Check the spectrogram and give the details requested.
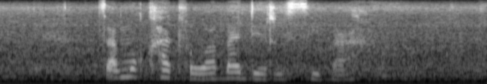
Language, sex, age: Tswana, female, 19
